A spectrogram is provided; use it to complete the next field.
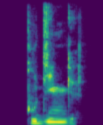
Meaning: post-1990 spelling of pudding
- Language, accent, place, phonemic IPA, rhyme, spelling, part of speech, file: French, France, Lyon, /pu.diŋ/, -iŋ, pouding, noun, LL-Q150 (fra)-pouding.wav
